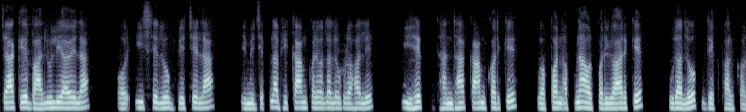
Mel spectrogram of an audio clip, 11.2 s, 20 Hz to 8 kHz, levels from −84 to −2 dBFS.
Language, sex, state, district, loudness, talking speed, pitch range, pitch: Bhojpuri, male, Bihar, Saran, -18 LUFS, 180 wpm, 135-145 Hz, 140 Hz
